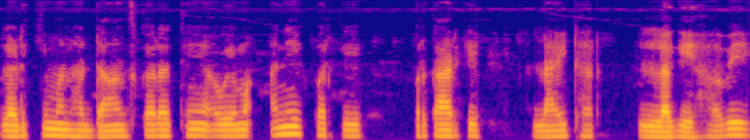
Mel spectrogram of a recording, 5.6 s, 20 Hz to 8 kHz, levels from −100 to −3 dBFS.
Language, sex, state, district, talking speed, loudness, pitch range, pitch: Chhattisgarhi, male, Chhattisgarh, Raigarh, 160 wpm, -22 LUFS, 115-125 Hz, 120 Hz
